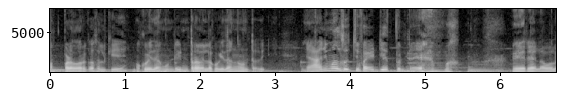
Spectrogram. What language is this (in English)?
Telugu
